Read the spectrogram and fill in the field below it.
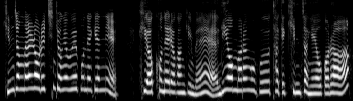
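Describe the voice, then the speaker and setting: A woman's voice: sits high, normal speed, a bit bright, dry recording, studio quality, pitched above the performer's own voice. A woman doing a bossy, scolding mother-in-law. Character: overbearing older woman, a demanding mother-in-law. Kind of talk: dramatized story narration.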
